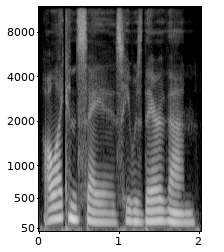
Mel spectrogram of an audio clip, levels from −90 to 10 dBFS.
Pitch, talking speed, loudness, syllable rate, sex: 155 Hz, 265 wpm, -16 LUFS, 5.3 syllables/s, female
